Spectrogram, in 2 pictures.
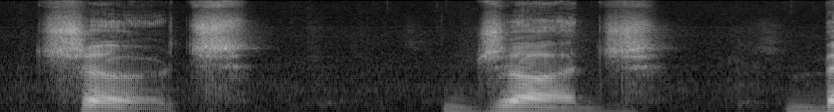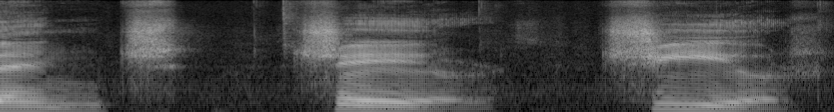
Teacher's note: There is complete closure. The middle of the tongue here rises towards the hard palate, completely blocks it, and then slowly it lets it go. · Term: gradual release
